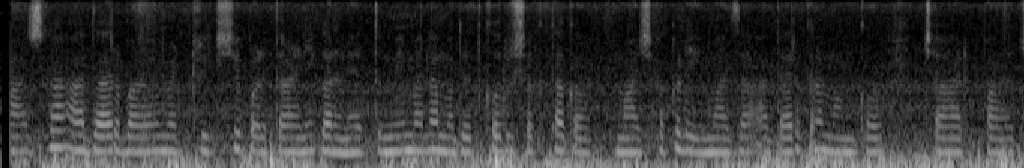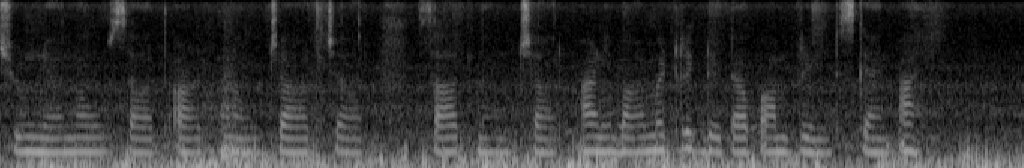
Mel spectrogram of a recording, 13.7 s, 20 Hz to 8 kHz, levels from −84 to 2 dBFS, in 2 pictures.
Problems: constant background noise, low volume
